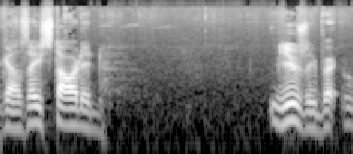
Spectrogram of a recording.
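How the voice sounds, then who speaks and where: Someone with a Southern US accent talks at a moderate pace with ordinary pitch variation. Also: man. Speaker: martial arts instructor. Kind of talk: tutorial. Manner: casual, conversational.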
